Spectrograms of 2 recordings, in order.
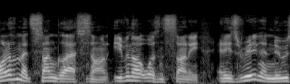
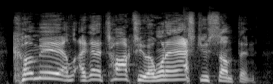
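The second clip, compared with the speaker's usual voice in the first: loud, high-pitched hollering; 6 semitones higher, 7 dB louder than usual. Retelling how a man at a bus stop calls people over: imitating a man yelling. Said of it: "always yelling at people".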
